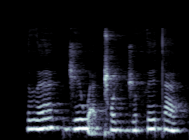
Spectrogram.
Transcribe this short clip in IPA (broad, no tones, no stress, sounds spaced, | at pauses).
ð ɛ | d͡ʒ e w æ̰ ǁ ɔ ʎ d͡ʒ ʊ θ e t æ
